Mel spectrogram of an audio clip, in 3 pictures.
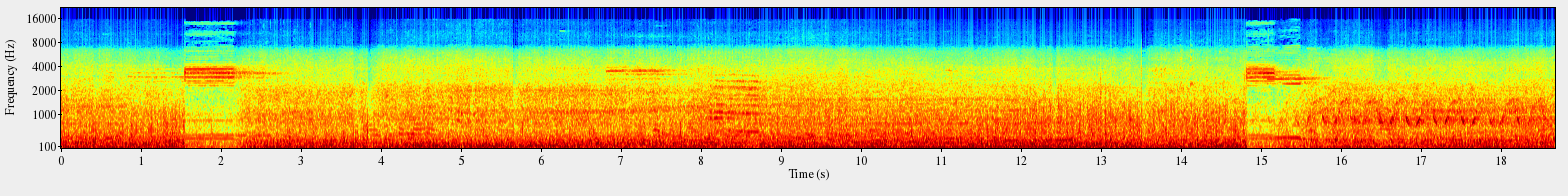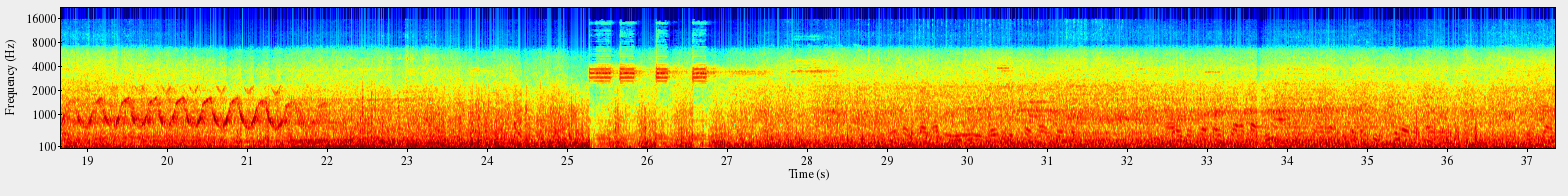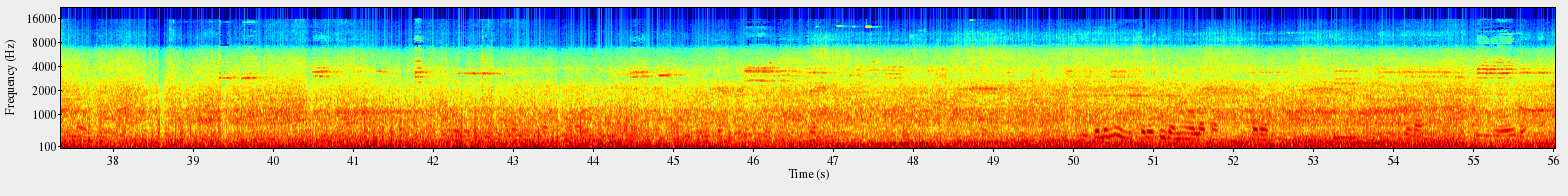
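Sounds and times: passing vehicles: 0.0s - 56.0s
wind rumble on microphone: 9.8s - 14.8s, 22.0s - 27.8s, 34.6s - 39.3s, 40.1s - 45.7s.

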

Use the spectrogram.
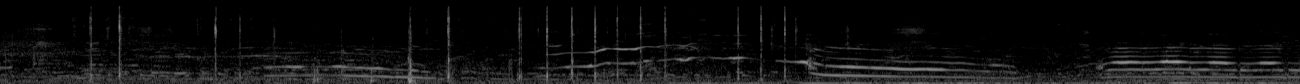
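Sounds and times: dough slapped by hand: 4.1s - 8.0s.

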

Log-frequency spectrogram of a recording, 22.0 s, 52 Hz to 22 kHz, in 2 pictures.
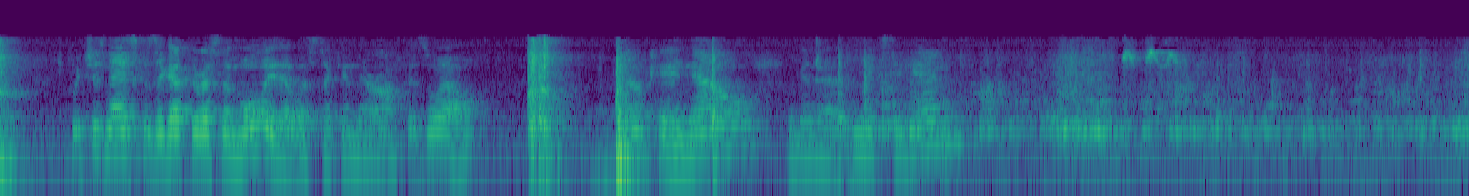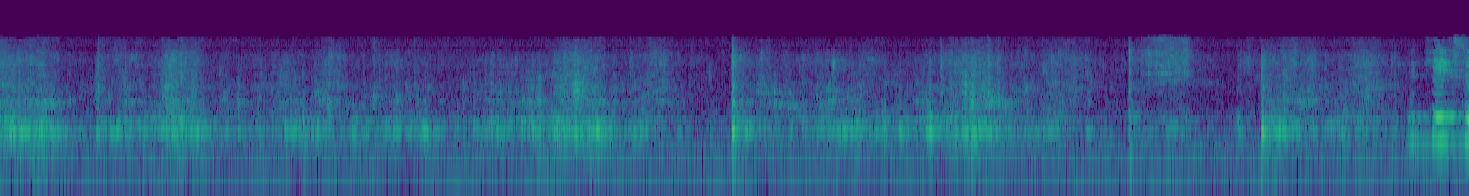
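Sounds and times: spoon stirring thick sauce: 6.2s - 22.0s.

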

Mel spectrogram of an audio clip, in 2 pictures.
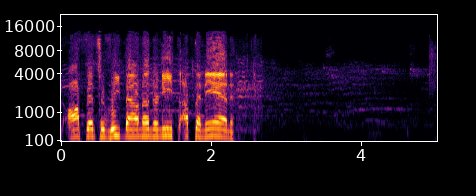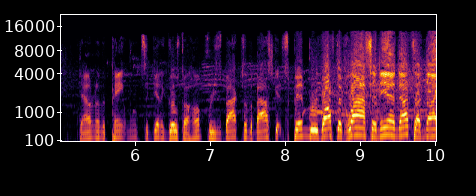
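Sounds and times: faint gymnasium ambience: 0.0s - 10.0s.

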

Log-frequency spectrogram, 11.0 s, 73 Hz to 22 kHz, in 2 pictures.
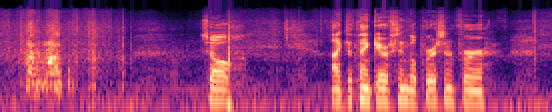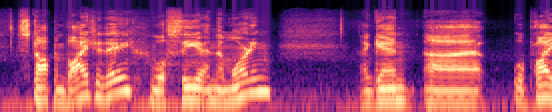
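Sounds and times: backpack zipper zipping: 0.2s - 0.9s.

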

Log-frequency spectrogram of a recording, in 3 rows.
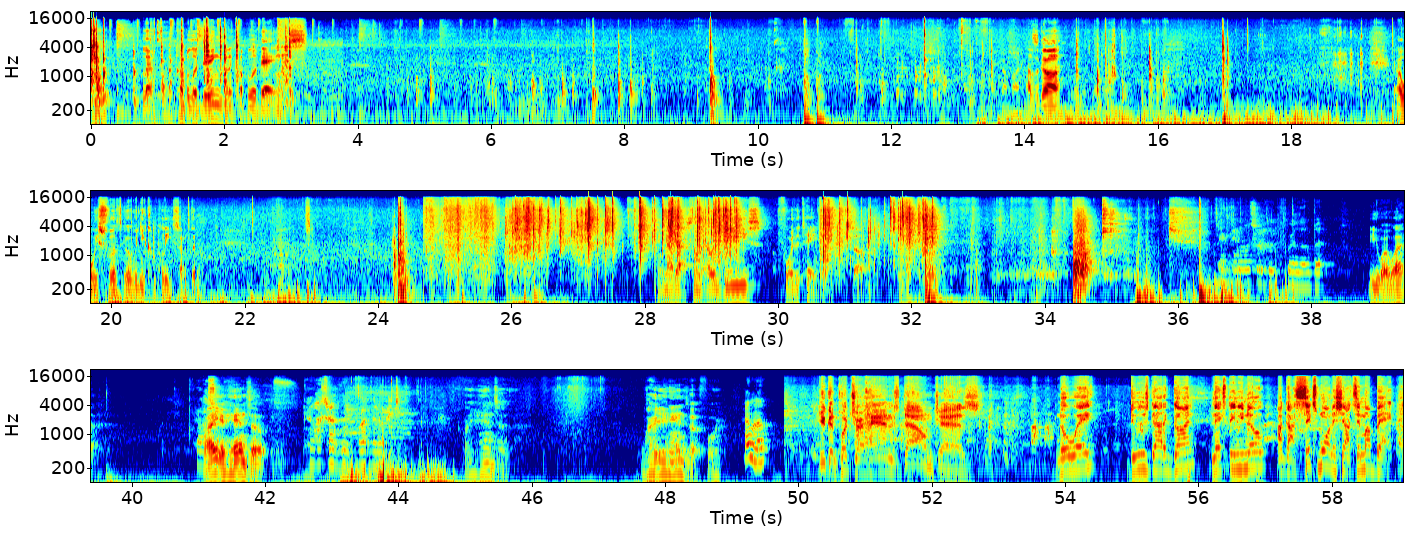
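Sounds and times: low rumble of handling noise: 0.0s - 19.2s
cardboard box thump: 34.4s - 34.8s.

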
